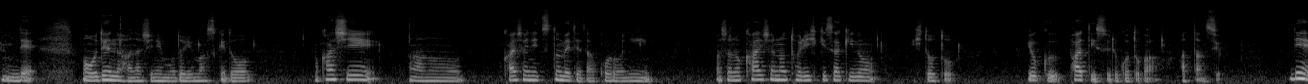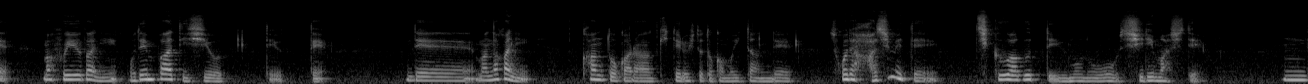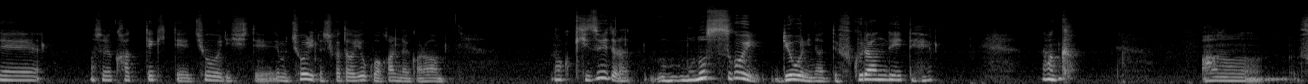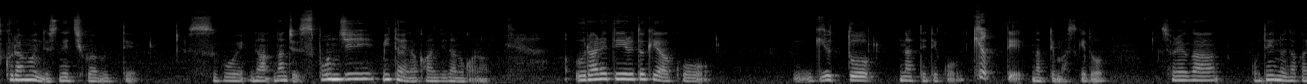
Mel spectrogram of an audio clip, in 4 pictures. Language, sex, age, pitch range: Japanese, female, 40-59, 155-215 Hz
